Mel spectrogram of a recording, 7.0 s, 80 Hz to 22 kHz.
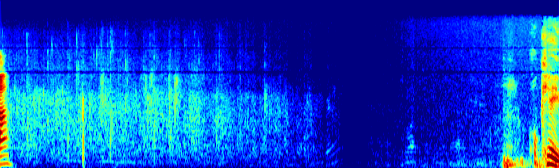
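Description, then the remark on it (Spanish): Audience applause for the JP Morgan Chase Fellow class of 2023, a soft, steady patter of clapping that fades out over a few seconds, followed by a brief silence before someone starts speaking. “Una gran aplauso.”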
